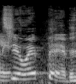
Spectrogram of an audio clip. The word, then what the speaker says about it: cacio e pepe: Cacio e pepe.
